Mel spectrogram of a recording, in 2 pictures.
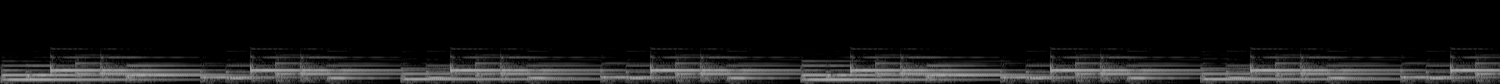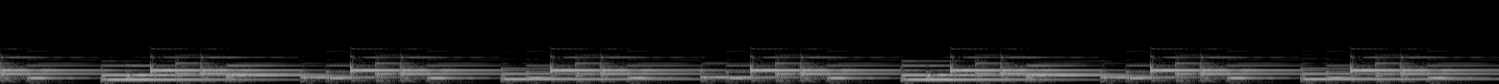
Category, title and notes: Music > Solo instrument
Piano loops 189 octave down long loop 120 bpm
120, 120bpm, free, loop, music, piano, pianomusic, reverb, samples, simple, simplesamples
